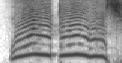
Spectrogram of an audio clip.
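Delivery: high, loud pleading wail; mock distress. Woman begging the ducks to stop, mock distress. Acting her plea to the ducks.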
